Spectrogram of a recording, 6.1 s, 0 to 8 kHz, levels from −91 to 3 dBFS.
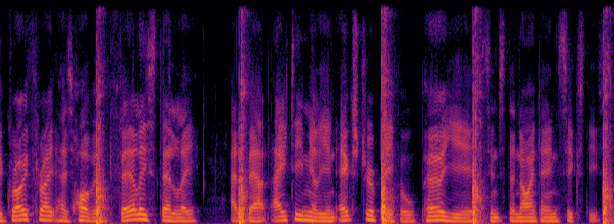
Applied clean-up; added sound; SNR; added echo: none; Hammer / Wood; 5 dB; none.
